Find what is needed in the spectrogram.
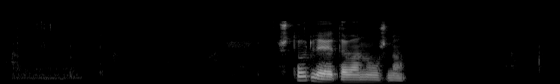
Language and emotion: Russian, neutral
